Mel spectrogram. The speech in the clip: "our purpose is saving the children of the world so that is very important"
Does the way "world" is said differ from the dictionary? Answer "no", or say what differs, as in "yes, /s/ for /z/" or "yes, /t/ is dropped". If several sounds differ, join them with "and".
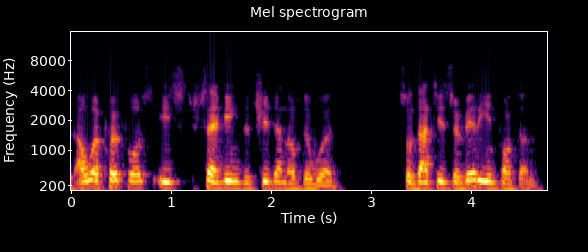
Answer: yes, /l/ is dropped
